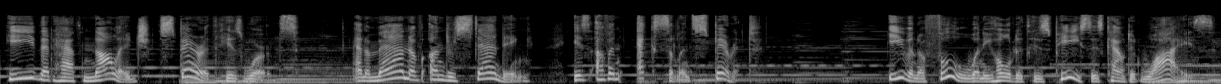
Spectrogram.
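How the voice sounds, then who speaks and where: A woman with a somewhat low voice reads scripture slowly and solemnly, her pitch swinging widely across each line. Music plays clearly underneath. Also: sing-song. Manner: measured, solemn recitation. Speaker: scripture reader. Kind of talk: dramatized scripture reading. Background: background music.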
